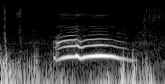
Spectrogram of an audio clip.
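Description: A short "Ah!", then a person's drawn-out, high-pitched squeal of delight lasting about a second.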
